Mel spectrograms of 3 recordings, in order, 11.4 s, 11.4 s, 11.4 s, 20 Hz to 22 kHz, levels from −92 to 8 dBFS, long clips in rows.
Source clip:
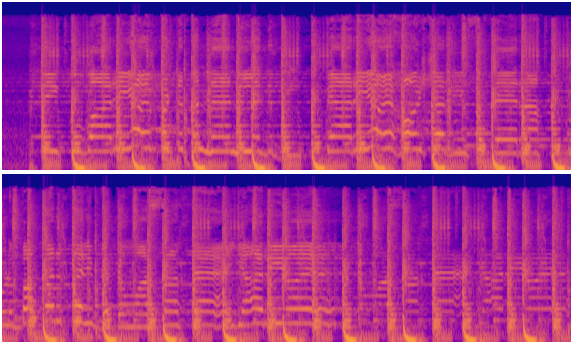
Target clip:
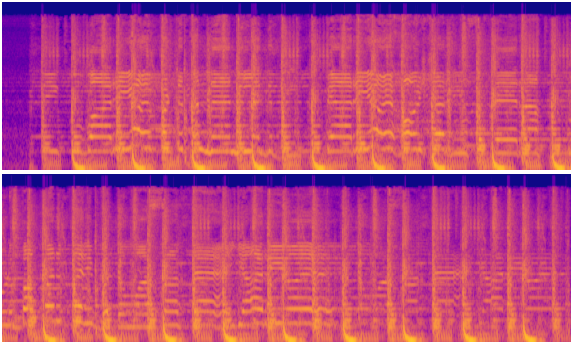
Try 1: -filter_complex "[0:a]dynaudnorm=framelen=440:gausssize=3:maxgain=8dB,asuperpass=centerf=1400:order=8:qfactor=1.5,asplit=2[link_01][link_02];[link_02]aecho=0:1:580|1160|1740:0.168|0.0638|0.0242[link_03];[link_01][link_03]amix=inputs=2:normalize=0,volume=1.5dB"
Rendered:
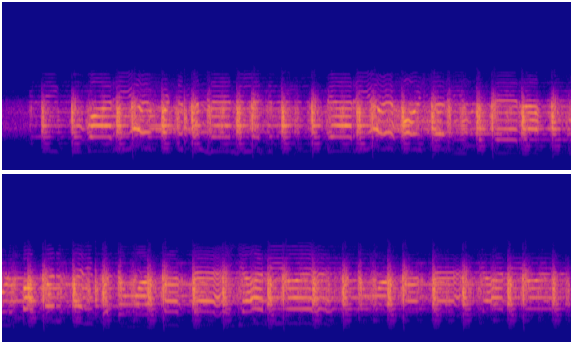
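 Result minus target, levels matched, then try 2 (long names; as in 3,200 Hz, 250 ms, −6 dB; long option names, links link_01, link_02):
1,000 Hz band +4.0 dB
-filter_complex "[0:a]dynaudnorm=framelen=440:gausssize=3:maxgain=8dB,asplit=2[link_01][link_02];[link_02]aecho=0:1:580|1160|1740:0.168|0.0638|0.0242[link_03];[link_01][link_03]amix=inputs=2:normalize=0,volume=1.5dB"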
